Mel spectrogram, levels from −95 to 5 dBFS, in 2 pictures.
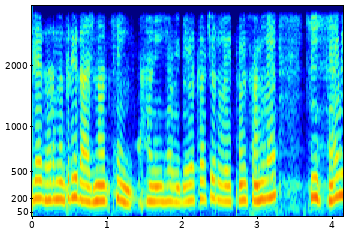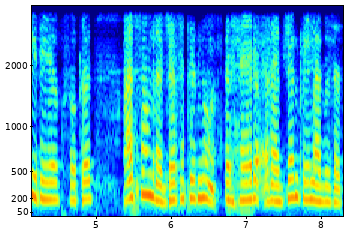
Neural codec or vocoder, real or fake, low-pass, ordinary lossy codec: codec, 32 kHz, 1.9 kbps, SNAC; fake; 3.6 kHz; none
